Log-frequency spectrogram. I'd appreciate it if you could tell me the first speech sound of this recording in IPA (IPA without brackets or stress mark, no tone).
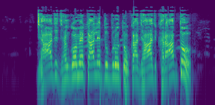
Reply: d͡ʒʱ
